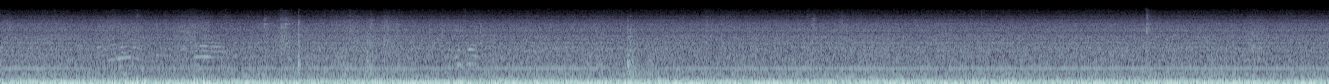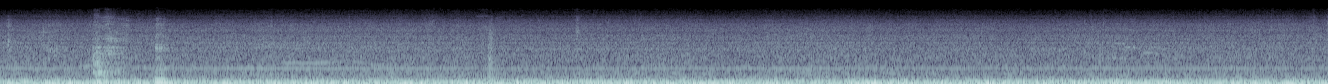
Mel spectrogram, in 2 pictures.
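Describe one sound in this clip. A jet engine roars steadily from inside an aircraft cabin.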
